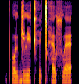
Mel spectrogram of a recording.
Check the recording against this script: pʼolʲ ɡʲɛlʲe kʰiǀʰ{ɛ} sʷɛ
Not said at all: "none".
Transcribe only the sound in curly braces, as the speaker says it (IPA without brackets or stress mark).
ɛ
